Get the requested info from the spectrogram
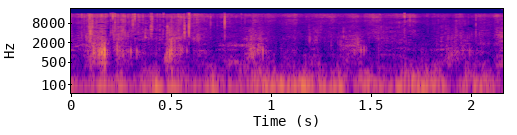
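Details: German Shepherds Nico and Zeeva out walking near Hawick in spring with lambs about, recorded on a Samsung S23 Ultra; breathy panting bursts come about three times a second over heavy low wind rumble.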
